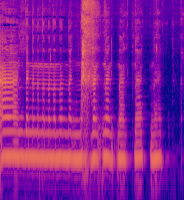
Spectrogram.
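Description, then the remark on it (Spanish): A voice imitates a cicada's night call heard at a river called Tambaque in the Huasteca, San Luis Potosí, starting with a long, steady buzzing drone, then a breathy burst, and then a series of short, rhythmic pulsing buzzes, fairly loud. “Y se escuchaba un ruido así como que...”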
